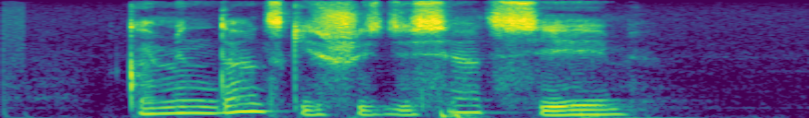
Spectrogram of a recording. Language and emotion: Russian, sad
